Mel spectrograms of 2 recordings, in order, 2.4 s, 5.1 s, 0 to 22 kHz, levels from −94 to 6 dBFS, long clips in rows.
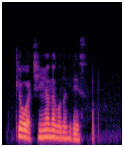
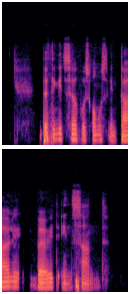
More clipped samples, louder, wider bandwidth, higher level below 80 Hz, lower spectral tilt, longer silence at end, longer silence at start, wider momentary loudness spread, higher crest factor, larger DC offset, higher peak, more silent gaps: neither; about the same, -24 LUFS vs -24 LUFS; second, 6 kHz vs 8.8 kHz; second, -64 dBFS vs -48 dBFS; first, -10.5 dB/octave vs -5.5 dB/octave; first, 0.85 s vs 0.45 s; about the same, 0.3 s vs 0.25 s; second, 9 LU vs 22 LU; about the same, 18 dB vs 20 dB; neither; about the same, -6 dBFS vs -4 dBFS; neither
